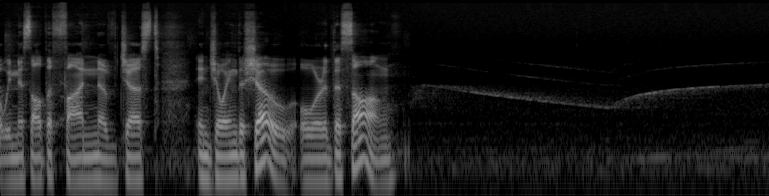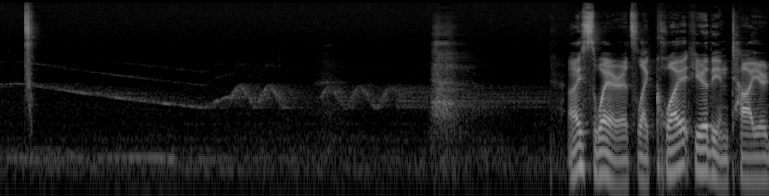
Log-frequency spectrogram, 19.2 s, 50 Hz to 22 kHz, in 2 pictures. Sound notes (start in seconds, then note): 5.1 sirens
